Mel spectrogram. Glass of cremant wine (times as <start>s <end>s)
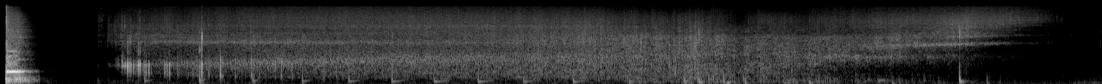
1.0s 6.4s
